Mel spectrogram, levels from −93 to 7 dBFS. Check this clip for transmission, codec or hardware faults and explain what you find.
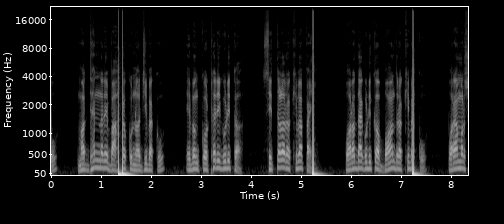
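The speech has one fault, repeated three times. Invalid numbers at full scale appear at 1.34 to 1.42 s, 5.22 to 5.24 s and 7.22 to 7.24 s: invalid results in a calculation forced the output to its extreme value for a whole block. The 80 ms block is a loud pop at each edge with silence between, and the two 20 ms blocks are single bangs.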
